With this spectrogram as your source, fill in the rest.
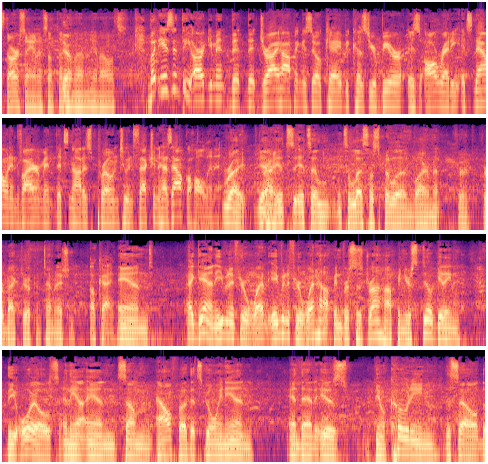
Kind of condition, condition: setting, busy venue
